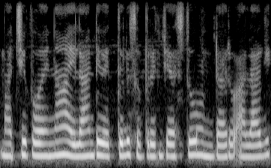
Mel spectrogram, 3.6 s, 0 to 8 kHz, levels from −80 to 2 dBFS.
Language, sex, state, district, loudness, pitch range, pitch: Telugu, female, Andhra Pradesh, Guntur, -14 LUFS, 215-230 Hz, 220 Hz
